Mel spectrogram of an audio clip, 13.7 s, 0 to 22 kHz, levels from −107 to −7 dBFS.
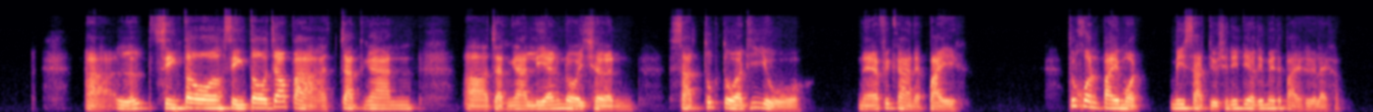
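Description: Nothing stood out as a fault on listening to this speech.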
